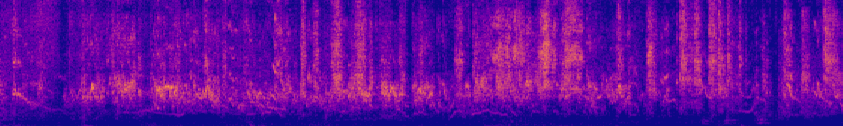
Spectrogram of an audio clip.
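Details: Happy aviary budgies keep up dense twittering: rapid high chirps, buzzy warbles and occasional clear rising and falling whistles woven through the constant chatter.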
